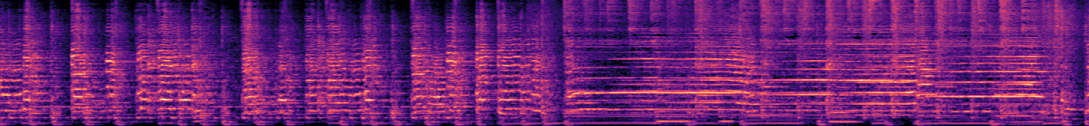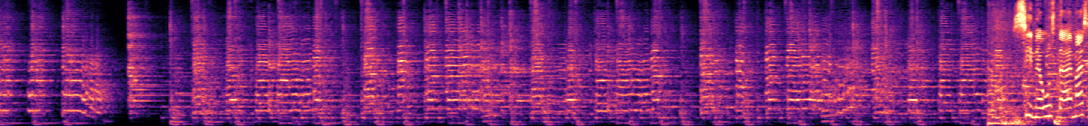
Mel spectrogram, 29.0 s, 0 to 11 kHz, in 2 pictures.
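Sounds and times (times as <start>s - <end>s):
jazz music with brass horns: 0.0s - 29.0s.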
